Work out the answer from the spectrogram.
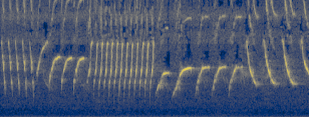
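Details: Belgian canary singing a fast run of high, sharp repeated syllables, moving into a buzzy rolled trill and then a series of downward-curving whistled sweeps, each note quickly repeated.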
